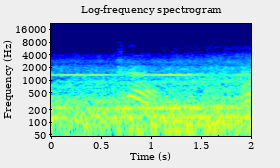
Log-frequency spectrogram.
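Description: Steady low hum of a heavy vehicle's engine running in street traffic.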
